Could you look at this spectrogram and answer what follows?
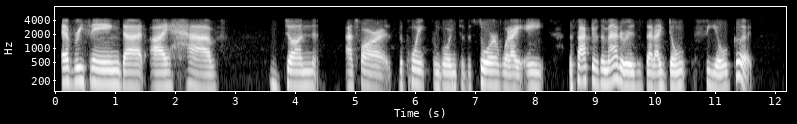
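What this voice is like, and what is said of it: Slightly scratchy voice. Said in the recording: “I don't know if you can hear in my voice that I'm a little scratchy.”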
